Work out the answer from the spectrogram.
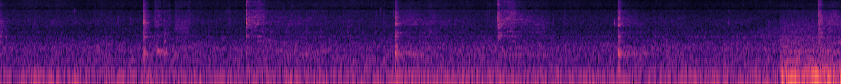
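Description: Tempe frying in hot oil, a steady sizzle, with a utensil knocking against the pan five times as the pieces are turned. A low rumble comes in near the end.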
